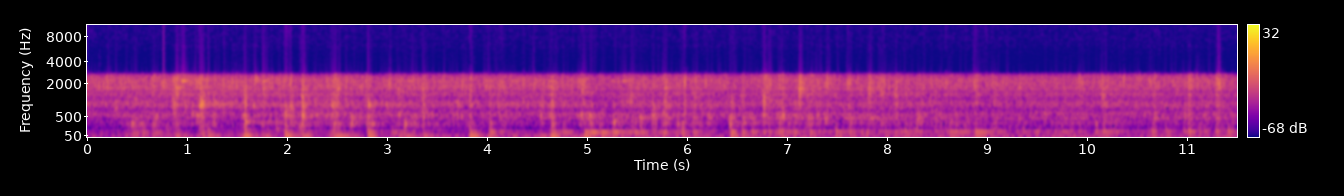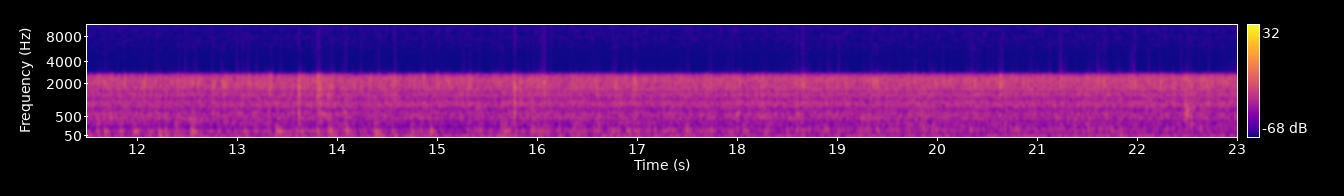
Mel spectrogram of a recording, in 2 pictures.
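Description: Handling noise from a device held against something close to its microphone: rubbing and irregular bumps, heaviest in the first half, then a steadier low rumble.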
